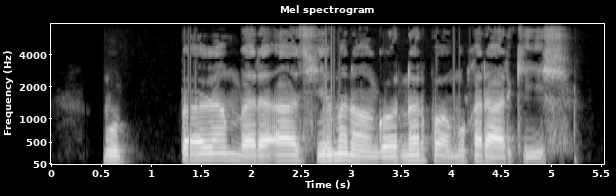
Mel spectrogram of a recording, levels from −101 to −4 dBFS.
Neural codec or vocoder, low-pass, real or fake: none; 7.2 kHz; real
